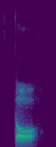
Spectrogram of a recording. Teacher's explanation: The first character is in high flat tone, first tone.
